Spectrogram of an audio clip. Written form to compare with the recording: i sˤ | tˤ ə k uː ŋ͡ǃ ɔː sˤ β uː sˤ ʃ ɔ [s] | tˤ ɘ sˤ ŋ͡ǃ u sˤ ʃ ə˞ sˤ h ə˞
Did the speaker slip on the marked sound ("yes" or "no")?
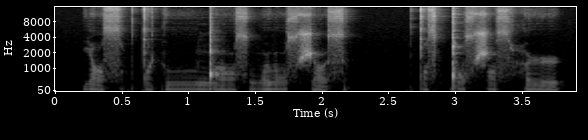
no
